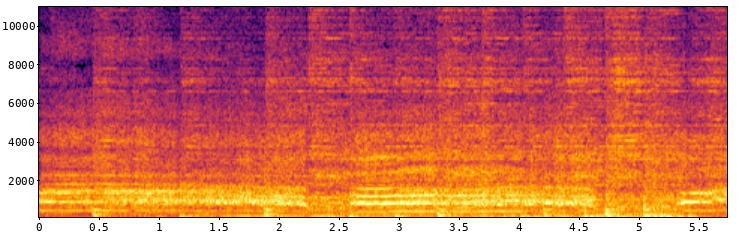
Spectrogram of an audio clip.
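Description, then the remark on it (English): A man screams at the top of his lungs in long, strained, terrified bursts over loud, dense music that shifts through sustained chords, during the bridge section of a song. The voice is raw and continuous throughout. “The whole bridge section is him just screaming, like, at the top of his lungs, like this terror, like this terrified scream.”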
